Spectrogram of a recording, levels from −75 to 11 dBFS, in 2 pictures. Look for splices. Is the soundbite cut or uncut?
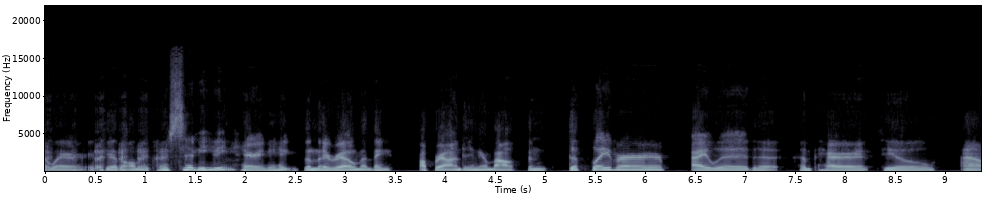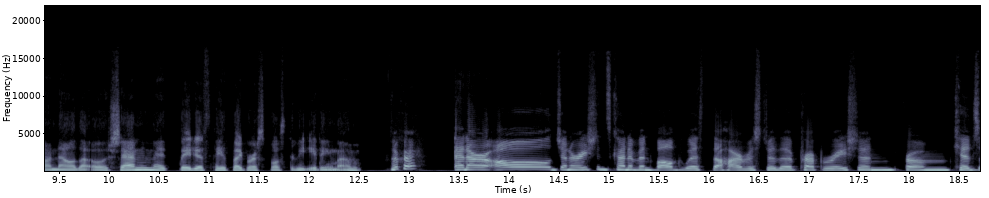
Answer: uncut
